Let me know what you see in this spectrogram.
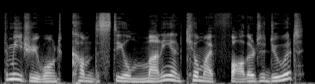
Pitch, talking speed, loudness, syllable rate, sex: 160 Hz, 245 wpm, -18 LUFS, 5.2 syllables/s, male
